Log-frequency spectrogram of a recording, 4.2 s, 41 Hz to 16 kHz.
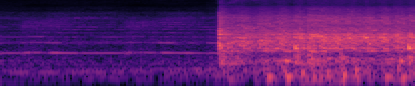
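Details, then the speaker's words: Fatsun, first start attempt in 3 years: starter cranks engine at steady rhythm, never catches; crank no-start, no spark. "let's pull the spark plug and let's actually watch the spark plug you're spark I know I just want to see I want to see it not sparking so that we can go from there"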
